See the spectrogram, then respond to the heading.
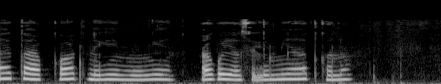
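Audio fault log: throughout, MP3 compression: watery, swirly speech, with a flat spectrogram ceiling at 8.4 kHz and flickering gaps below it, likely from low-bitrate encoding near 32 kbps.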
